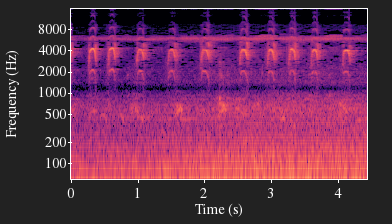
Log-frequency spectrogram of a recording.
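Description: Birds singing among trees: many short, high chirps repeat in a fairly steady rhythm over a constant low rumble of background noise.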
